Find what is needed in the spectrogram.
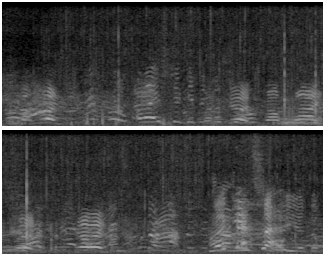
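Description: Children shouting and calling out on a playing field, many short high voices one after another, loudest near the end.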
